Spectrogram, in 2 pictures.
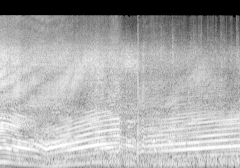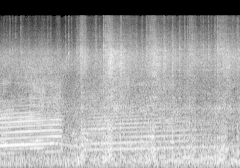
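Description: A motorcycle engine revs hard, climbing in pitch again and again as it shifts up through the gears and pulls away.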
